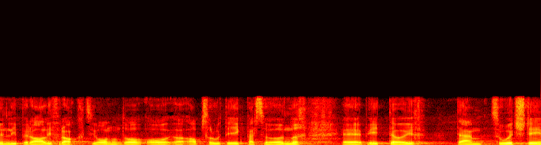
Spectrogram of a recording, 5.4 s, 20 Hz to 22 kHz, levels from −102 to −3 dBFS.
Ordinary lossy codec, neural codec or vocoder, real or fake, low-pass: none; none; real; 7.2 kHz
